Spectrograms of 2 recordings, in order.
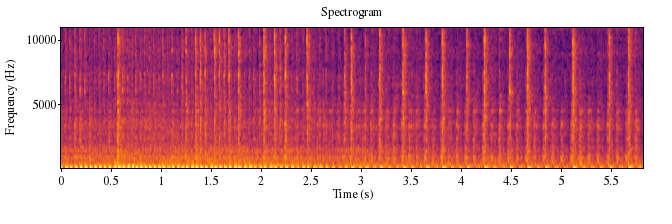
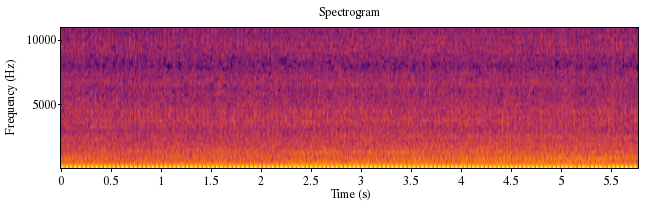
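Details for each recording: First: Four-wheel-steering riding mower tractor, single-cylinder engine, after ground fix: after 3–4 minutes running it surges, rough then speed swinging up and settling; debris floating in the carburetor bowl suspected of blocking the passage intermittently, likely dirty carburetor causing surge. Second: Four-wheel-steering lawn tractor "Rodimus Prime" with Nikki carburetor, after carburetor and fuel line replacement and ground fix: steady, even low single-cylinder putter with no misses, knocks or hunting, starts well; normal idle.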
